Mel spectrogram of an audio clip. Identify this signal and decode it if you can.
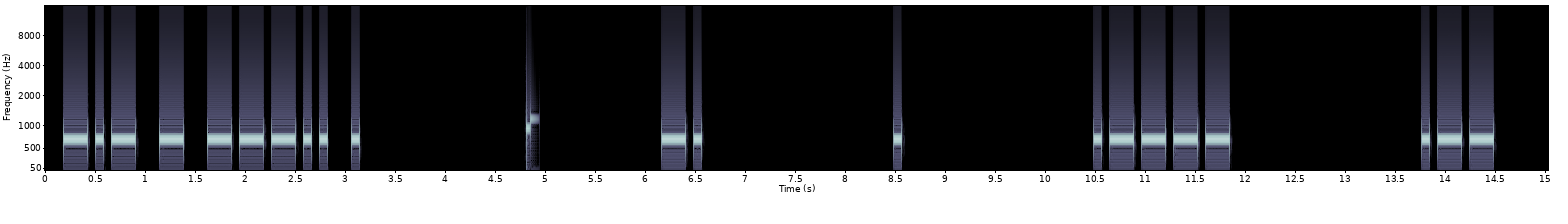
Morse code, heard as a keyed tone, about 15 wpm, spaced as for 6 wpm, 700 Hz. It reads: KT8E NE1W
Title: USA Call Signs - 4 Characters - 8x Character Spacing - 15wpm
